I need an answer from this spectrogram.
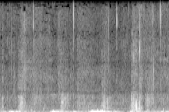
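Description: Brisk footsteps of someone walking quickly, several soft, thudding steps in a quick, steady rhythm.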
